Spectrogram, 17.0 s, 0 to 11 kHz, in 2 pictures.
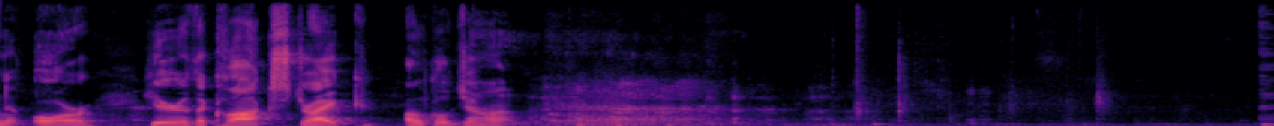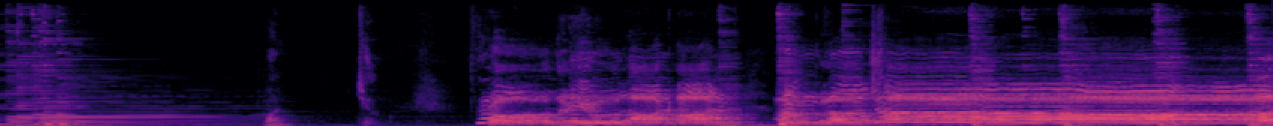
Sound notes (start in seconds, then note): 3.6 audience laughing; 8.5 virginal key playing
